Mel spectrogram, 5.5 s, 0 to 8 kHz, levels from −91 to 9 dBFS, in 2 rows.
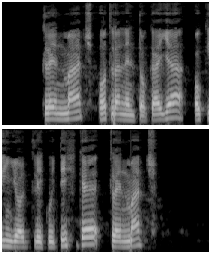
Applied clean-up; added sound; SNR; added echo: none; none; none; none.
